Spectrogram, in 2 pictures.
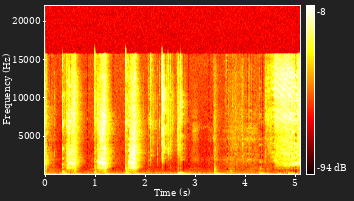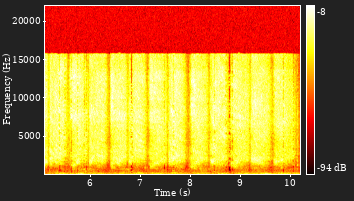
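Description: Hands handling cardboard trading-card boxes: a few short scuffs in the first three seconds, then a long stretch of rubbing in quick strokes, about two to three a second, from about four and a half seconds in.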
